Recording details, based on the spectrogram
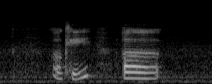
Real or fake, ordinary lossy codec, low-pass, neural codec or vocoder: real; none; none; none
